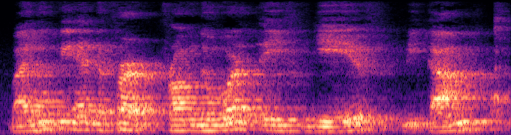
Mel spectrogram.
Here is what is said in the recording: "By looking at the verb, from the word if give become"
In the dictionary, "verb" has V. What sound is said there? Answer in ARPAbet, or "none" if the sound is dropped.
F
